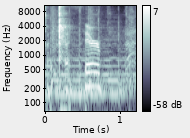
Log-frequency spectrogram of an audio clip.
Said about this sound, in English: Why were you so distracted by me cracking open a refreshing cheer wine? It was a very loud, like I felt like it was, you intentionally held your can of cheer wine very close to the microphone as you opened it.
